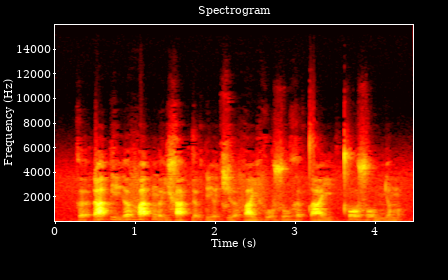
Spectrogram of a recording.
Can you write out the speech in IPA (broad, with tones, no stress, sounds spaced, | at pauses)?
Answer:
k ə̰ː˧˨ ɗ a˦˥ t̚ ɣ ḭ˧˥ ə̯ v a˦˥ t̚ ŋ ə̰˧˥ j x a˨˩ k̚ ɗ ə̰˧˨ w ɗ i˧˩ ə̯ t͡ɕ ɨ˧˩ ə̯ v a˨˦ j v u˧ z u˧ ɣ ə̰˧˨ w t̪ a˧ j | t̪ʰ o˧ z o̤˨˩ ɲ ə˨˦ m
